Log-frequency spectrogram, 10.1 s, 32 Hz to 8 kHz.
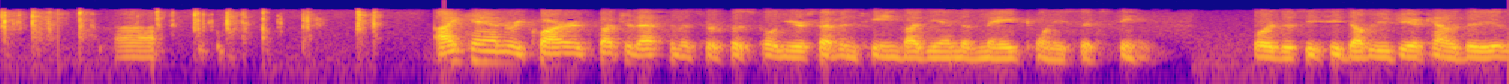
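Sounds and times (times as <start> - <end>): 
typing on a computer keyboard: 0.0 - 2.6
speech: 0.8 - 1.2, 2.9 - 7.8, 8.4 - 10.0.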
